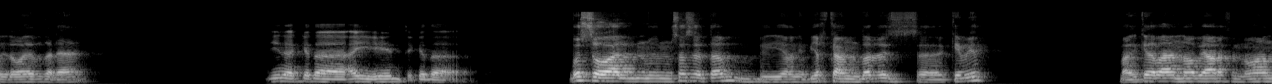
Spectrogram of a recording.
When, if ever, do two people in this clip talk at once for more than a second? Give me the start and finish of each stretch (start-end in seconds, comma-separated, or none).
none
